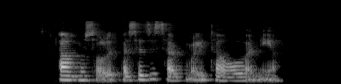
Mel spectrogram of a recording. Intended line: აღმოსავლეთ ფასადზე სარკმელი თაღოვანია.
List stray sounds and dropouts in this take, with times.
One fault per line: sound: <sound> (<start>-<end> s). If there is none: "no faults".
no faults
